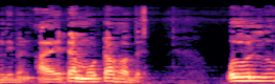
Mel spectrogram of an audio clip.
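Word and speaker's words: قُلْ: কফ লাম পেশ কুল। কফ এখানে মোটা উচ্চারণ করতে হবে যেন কাফের মতো না হয়।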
